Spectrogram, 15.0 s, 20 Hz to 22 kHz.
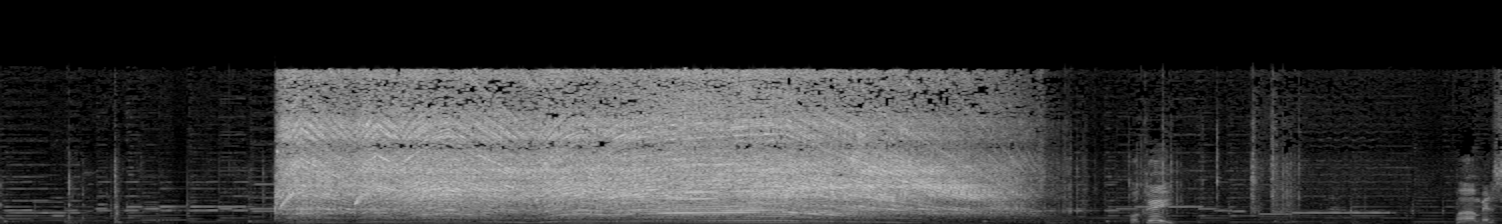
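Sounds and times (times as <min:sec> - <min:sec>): electric hand planer whine: 0:02.7 - 0:10.8.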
